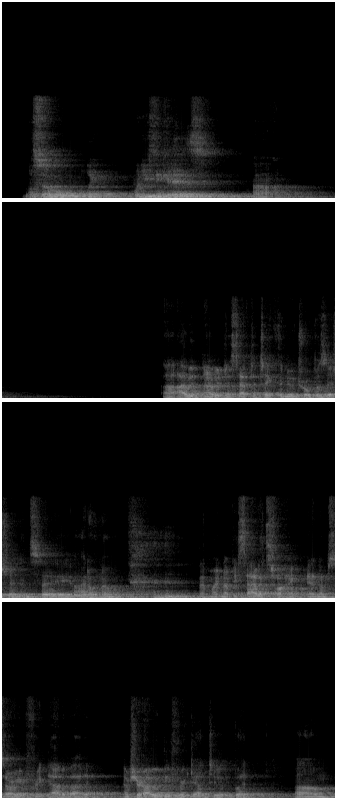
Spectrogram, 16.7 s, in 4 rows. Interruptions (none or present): none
